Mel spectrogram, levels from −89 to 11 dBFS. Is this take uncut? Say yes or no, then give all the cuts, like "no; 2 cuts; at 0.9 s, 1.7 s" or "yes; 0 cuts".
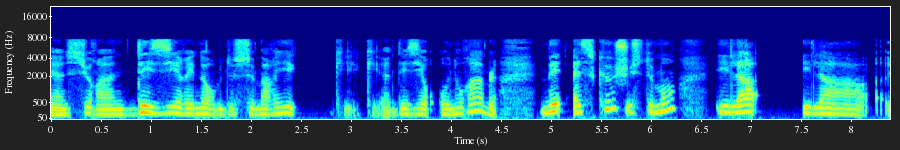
yes; 0 cuts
